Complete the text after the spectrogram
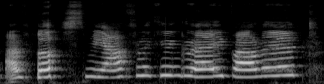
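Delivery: put-on high, loud sing-song Liverpool accent calling for the parrot; distraught owner calling her parrot, hammed-up Liverpudlian wail; mock Liverpudlian wail. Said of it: "you sound Irish, not Liverpudlian".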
